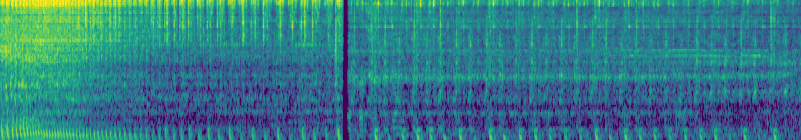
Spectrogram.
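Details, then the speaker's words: Hero Splendor motorcycle after fixing a noisy timing chain: brief rev dropping to a steady, even idle with no ticking or rattle; engine now silent, normal idle. "के sound में आपको बिल्कुल भी आवाज नहीं आ रही होगी आप बिल्कुल चेक कर लो बकुल साइलेंट इंजन हो चुका [संगीत] [प्रशंसा] है एकदम साइलेंट हो चुका है इंजन"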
